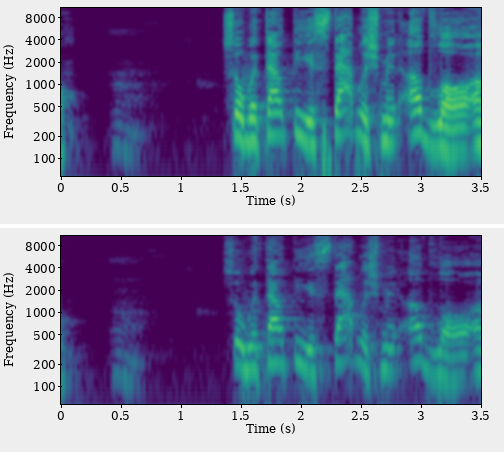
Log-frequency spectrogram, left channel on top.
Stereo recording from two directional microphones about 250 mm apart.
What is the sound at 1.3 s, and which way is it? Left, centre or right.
A man's voice, left.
